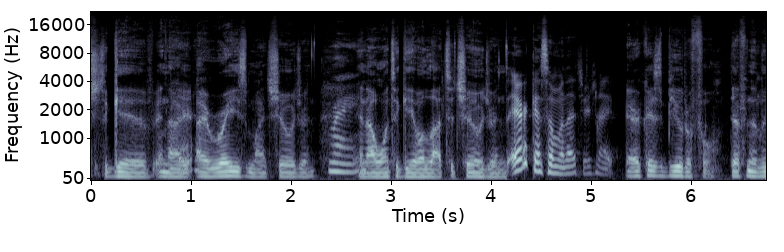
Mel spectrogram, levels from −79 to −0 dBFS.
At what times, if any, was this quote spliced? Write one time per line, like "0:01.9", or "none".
0:04.2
